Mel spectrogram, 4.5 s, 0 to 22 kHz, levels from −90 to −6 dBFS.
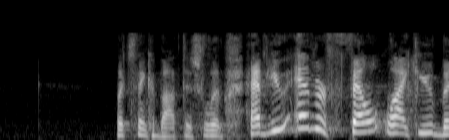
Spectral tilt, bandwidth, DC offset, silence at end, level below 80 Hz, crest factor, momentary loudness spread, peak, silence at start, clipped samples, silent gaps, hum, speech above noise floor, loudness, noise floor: -5.5 dB/octave; 8.4 kHz; under 0.1%; 0 s; -74 dBFS; 24 dB; 12 LU; -4 dBFS; 1.2 s; under 0.1%; none; none; 51 dB; -28 LUFS; -79 dBFS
